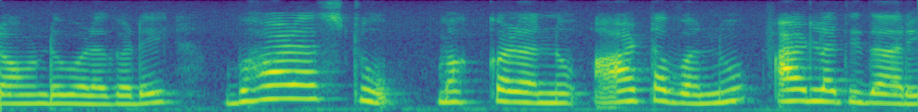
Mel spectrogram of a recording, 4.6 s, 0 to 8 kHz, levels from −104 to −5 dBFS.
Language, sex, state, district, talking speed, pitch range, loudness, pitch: Kannada, female, Karnataka, Bidar, 80 wpm, 245-300 Hz, -18 LUFS, 280 Hz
